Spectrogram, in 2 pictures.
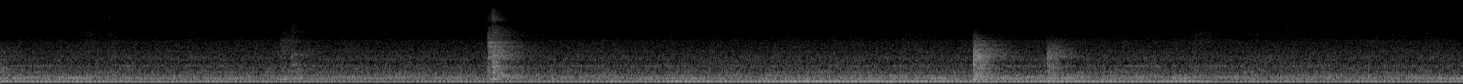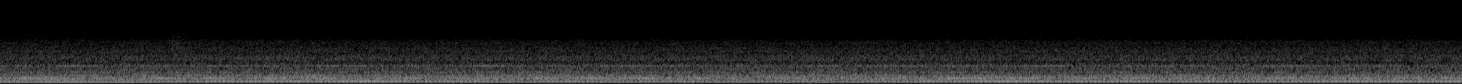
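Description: Band saw being taken apart by hand: a few short metallic knocks and clanks in the first eleven seconds, the loudest about five seconds in and two close together near ten seconds, over a steady low hum.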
